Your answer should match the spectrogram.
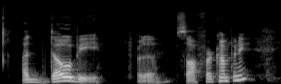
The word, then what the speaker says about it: Adobe: up starbucks starbucks and adobe adobe for the software company you want to make sure you're holding that e sound long i at the end so it's not adobe it's adobe adobe alright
